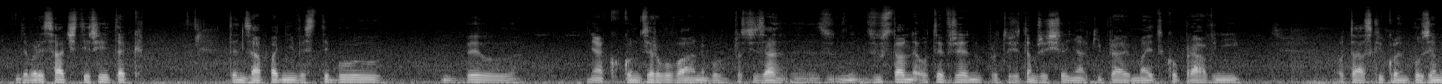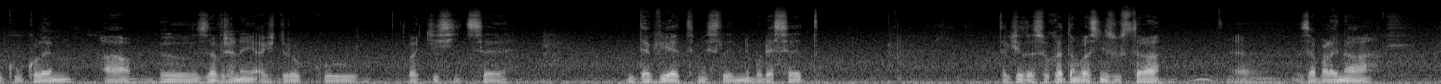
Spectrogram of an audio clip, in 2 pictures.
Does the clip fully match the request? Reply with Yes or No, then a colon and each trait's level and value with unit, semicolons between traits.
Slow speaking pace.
Yes: slow, 85 wpm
